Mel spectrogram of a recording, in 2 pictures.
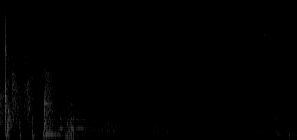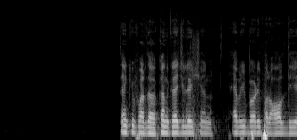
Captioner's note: applause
